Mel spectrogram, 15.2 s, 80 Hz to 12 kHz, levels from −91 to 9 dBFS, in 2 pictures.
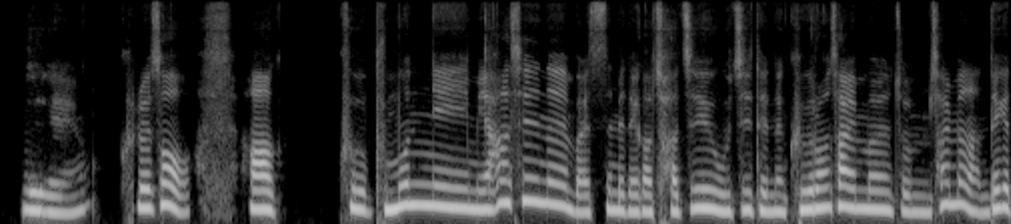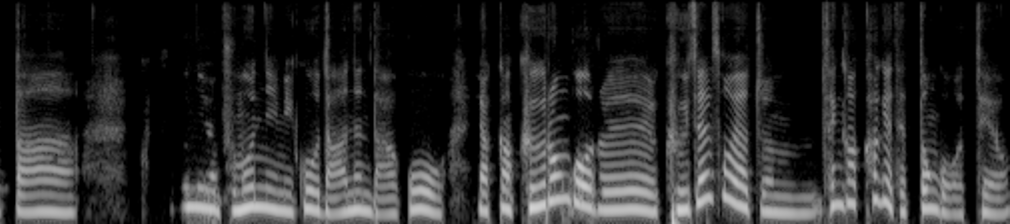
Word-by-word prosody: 네. 220 -2 -1 0.2
그래서 255 -4 0 0.4
아 245 -2 +4 0.5
그 245 -3 +1
'부모님이 265 +1 +2
하시는 315 +1 0
말씀에 220 +2 -3
내가 215 0 -2
좌지우지되는 220 -1 -1
그런 250 +2 +1
삶을 250 -4 +1
좀 210 -1 -5
살면 300 +1 -2
안 210 -3 -5
되겠다.' 215 -4 -2 0.5
그 - - -35 0.3
'부모님은 265 -3 +2
부모님이고 245 -1 +3
나는 215 +4 0
나고.' 200 +2 -2 0.3
약간 235 +2 +1
그런 340 +8 +4
것을 240 -5 +3
그제서야 330 - +2
좀 200 -2 -4
생각하게 310 +4 -2
됐던 245 +1 -1
것 200 -4 -5
같아요. 190 +1 -8
240 Hz, 275 characters per minute, -22 LUFS, 215-265 Hz, 0.5 s, 아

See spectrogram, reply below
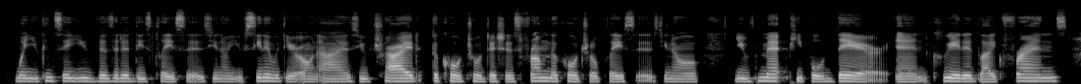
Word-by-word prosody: when 150 -1 -1
you 140 - -2
can 165 +2 -3
say 160 -1 +1
you 150 0 0
visited 145 0 0
these 135 0 -2
places, 125 -2 -2
you 140 - -4
know, 135 - -6
you've 130 - -6
seen 160 - +2
it 160 - +3
with 150 -1 -3
your 135 - 0
own 130 -1 -2
eyes, 135 +1 -2
you've 135 0 -2
tried 145 -1 +4
the 150 - +1
cultural 140 -1 0
dishes 140 0 -1
from 155 0 +2
the 145 -1 +1
cultural 140 -2 -1
places, 145 +6 -3
you 135 - -5
know. 130 -1 -4 0.4
You've 140 0 -1
met 160 -1 +2
people 135 -2 -1
there 140 -5 +4
and 125 0 -2
created, 145 -4 +3
like, 125 -1 -1
friends 155 0 0
140 Hz, 200 wpm, -23 LUFS, 135-150 Hz, 0.4 s, tried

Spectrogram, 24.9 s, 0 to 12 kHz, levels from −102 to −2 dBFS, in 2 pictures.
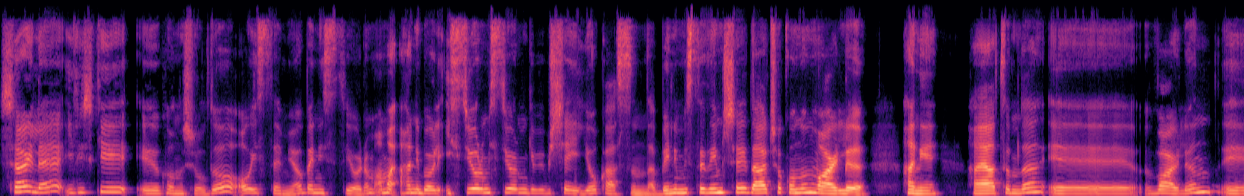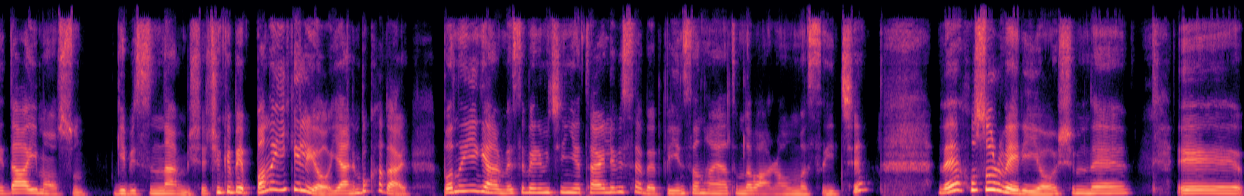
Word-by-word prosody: Şöyle: 295 +1 +1
İlişki, 265 +1 -5
eee, 195 0 -5
konuşuldu. 190 -2 -7 0.2
O 220 +2 -2
istemiyor, 210 -3 -8
ben 225 -1 -3
istiyorum 205 -2 -6
ama, 240 +2 -1
hani, 230 -1 -2
böyle 210 -2 0
"İstiyorum, 240 +4 +1
istiyorum!" 240 -1 -2
gibi 215 -1 -8
bir 205 - -9
şey 200 -3 -5
yok 215 +3 -6
aslında. 170 -3 -6
Benim 225 +3 +2
istediğim 245 +2 +3
şey 265 0 +1
daha 230 0 +6
çok 240 0 -5
onun 250 +3 +4
varlığı. 190 -7 +6 0.3
Hani, 190 -3 +1 0.3
hayatımda, 210 +7 +3
eee, 90 - -3
varlığın, 220 - -1
eee, 190 -5 -5
daim 225 -1 +3
olsun 160 -4 -7 0.3
gibisinden 190 -1 -2
bir 145 - -10
şey. 165 +3 -9
Çünkü 275 +6 0
be 260 -2 +3
bana 280 +10 +4
iyi 435 +1 0
geliyor, 180 - +3
yani, 185 +5 0
bu 340 - -3
kadar. 370 +3 -2 0.4
Bana 280 +7 +3
iyi 340 -1 -2
gelmesi 240 -3 0
benim 255 0 0
için 265 +1 -2
yeterli 250 +1 0
bir - - -1
sebep 225 - -5
bir 185 - -3
insanın 210 +3 -3
hayatımda 190 -1 -4
var 170 -1 -5
olması 165 -1 -6
için 165 - -4 0.7
ve 270 +10 +7
huzur 410 -2 +7
veriyor. 180 - +5
Şimdi, 205 +2 -2 0.5
eee, 205 -1 0
210 Hz, 150 wpm, -25 LUFS, 185-250 Hz, 0.7 s, ve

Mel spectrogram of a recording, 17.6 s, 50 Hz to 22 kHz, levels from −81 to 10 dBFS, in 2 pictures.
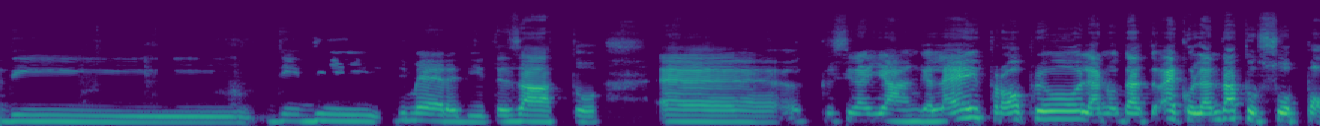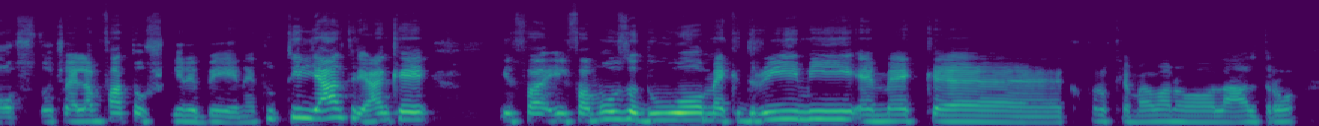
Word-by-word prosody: di 145 -3 -9 0.3
di 165 +1 -13
di 165 -3 -8
di 190 +2 -14
Meredith, 155 -5 -3
esatto, 155 -2 +1 0.4
ehm, 155 -2 -2
uhm, 155 - -14
Cristina 185 +1 -7
Yang. 165 -3 -1
Lei 230 +11 +4
proprio 215 +3 +2
le 205 - +4
hanno 175 0 0
dato 185 0 +2
ecco 220 -3 +4
le 185 - +6
han 185 - 0
dato 225 - +4
il - - +1
suo 400 - +2
posto, 460 -2 -6
cioè 160 - -4
l'han 160 0 -2
fatta 190 0 0
uscire 160 -1 -6
bene. 145 0 -6
Tutti 230 - -2
gli 240 - +2
altri, 250 +2 +6
anche 200 +1 +4 0.4
il 185 -1 -4
fa 185 +2 0
il 185 -1 -3
famoso 205 +3 +2
duo 190 +1 +6
McDreamy 205 +5 0
e 165 - 0
Mc 165 0 -1
c 150 -3 -3
come 165 - -20
lo - - -13
chiamavano 150 -1 -8
l'altro? 150 +2 -6
165 Hz, 150 wpm, -24 LUFS, 155-190 Hz, 0.4 s, le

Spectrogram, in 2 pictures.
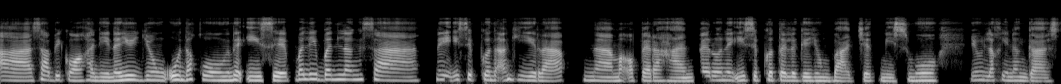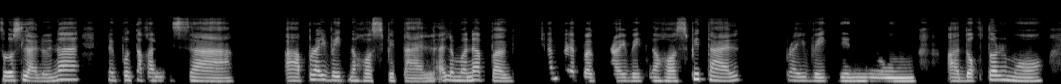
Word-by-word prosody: ah, 180 -2 +3
sabi 200 +1 -1
ko 180 -2 +2
nga 175 - +1
kanina 175 0 +2
yun 205 0 +5
yung 195 -1 0
una 210 +2 +4
kong 190 -3 +2
naisip, 185 -1 +3
maliban 230 0 +2
lang 220 0 +1
sa 185 -5 +2 0.2
naiisip 215 +1 -1
ko 210 -2 0
na - - +1
ang 240 - +1
hirap 180 -3 +1 0.2
na 180 -4 +1
maoperahan 170 -2 0
pero 195 +2 -1
naisip 190 0 0
ko 190 - +3
talaga 175 -2 +1
yung 170 -1 +1
budget 155 +2 -1
mismo 170 +3 +1 0.4
yung 200 0 -4
laki 185 0 -3
ng 175 -2 -2
gastos 165 +5 0
lalo 155 -4 0
na 220 +6 +1 0.2
nagpunta 190 -1 -4
kan 180 -1 -3
sa, 160 -3 +1 0.5
ah 175 -1 +1
private 210 -4 0
na 175 - -1
hospital, 160 -4 -2
alam 190 +1 0
mo 180 - +1
na 205 - +4
pag 160 -4 0 0.3
syempre 260 -2 -7
pag 170 -1 +1 0.2
private 165 0 -2
na 165 - +1
hospital, 170 +2 +1 0.5
private 170 -3 -3
din 165 -1 +1
yung 155 -1 +3 0.4
ah 165 - +1
doktor 210 +6 +1
mo, 165 -1 -1
180 Hz, 155 wpm, -20 LUFS, 165-195 Hz, 0.5 s, yun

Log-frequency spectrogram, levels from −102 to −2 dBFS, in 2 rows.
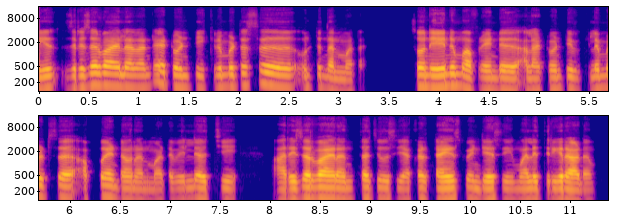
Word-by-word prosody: రి 135 - +1 0.4
రిజర్వాయర్ 165 +1 +4
ఎలా 150 -1 +3
అంటే 150 - -5
20 145 -1 -2
కిలోమీటర్స్ 155 +3 -4 0.5
ఉంటుందన్నమాట. 125 -5 -7 0.6
సో, - - 0
నేను 150 +2 +5
మా 135 - +5
ఫ్రెండు 130 0 -1 0.2
అలా 125 0 -2
20 135 +1 -5
కిలోమీటర్స్ 140 +1 -4 0.2
అప్ - - -6
అండ్ 130 -3 -5
డౌననమాట. 110 -1 -6
వెళ్లి 120 +2 -5
వచ్చి, 120 0 -10 0.5
ఆ - - -2
రిజర్వాయరంతా 125 0 +5
చూసి 120 -1 -8
అక్కడ 125 - -2
టైమ్ 120 +1 +5
స్పెండ్ 120 -2 -6
చేసి, 115 0 -1
మళ్ళీ 115 +1 0
తిరిగి 115 0 +2
రాడం. 110 0 +3
125 Hz, 155 wpm, -24 LUFS, 115-145 Hz, 0.6 s, నేను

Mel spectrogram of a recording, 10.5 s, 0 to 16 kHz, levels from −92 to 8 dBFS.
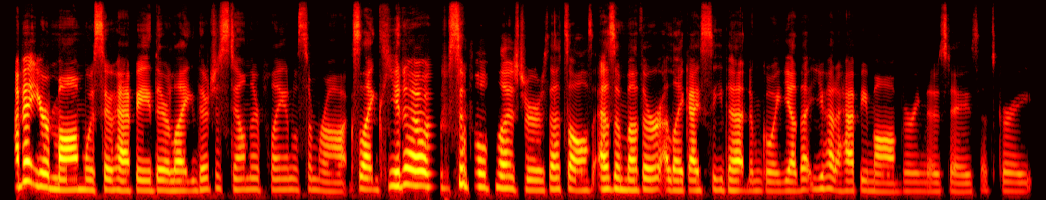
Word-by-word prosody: I - - +5
bet 355 0 +8
your 250 -2 +5
mom 195 -2 +6
was 190 -3 -4
so 195 +1 -1
happy 180 0 +1
there 185 0 -2
like, 180 0 -1
"They're 195 +2 -5
just 215 0 -10
down 200 -1 -7
there 200 -1 -11
playing 195 +1 -12
with 195 -2 -14
some 195 -2 -14
rocks, 165 +1 -6
like, 200 -3 0
you 260 0 +3
know, 270 -3 +6
simple 250 0 -2
pleasures, 200 -5 -2
that's 205 -2 -3
all." 185 0 +2
As 205 +1 +2
a 210 - 0
mother, 195 +1 -1
like, 185 -1 -3
I 185 -1 +2
see 190 +2 -12
that 180 -1 +1
and 175 - -19
I'm 175 +1 -15
going, 170 -1 -10
"Yeah, 175 -1 -2
that" 195 +2 -6
you 220 +2 -9
had 210 -2 -4
a - - -9
happy 175 +1 -4
mom 160 -2 -4
during 170 0 -16
those 160 0 -14
days, 155 0 -15
that's - - -25
great. 165 -1 -15
190 Hz, 265 wpm, -23 LUFS, 175-205 Hz, -, bet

